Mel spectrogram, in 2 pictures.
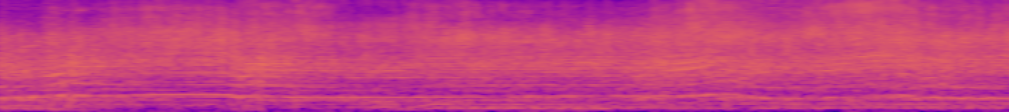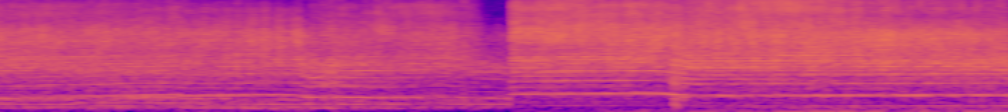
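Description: Racing car engines roar and whine steadily.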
